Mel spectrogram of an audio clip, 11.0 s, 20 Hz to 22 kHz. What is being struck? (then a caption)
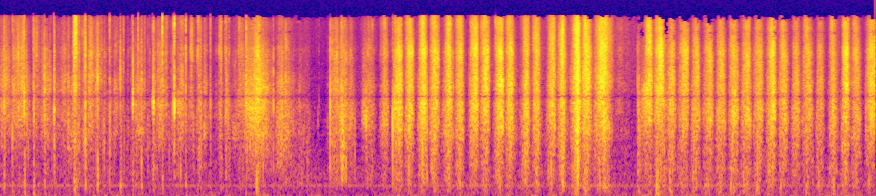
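Rubber gloves. Long cream rubber gloves are worn on both hands, and one gloved hand rubs and slides over the back and fingers of the other. The result is a quiet, bright, rhythmic squeaking and swishing, with short pauses just after the 4- and 8-second marks.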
